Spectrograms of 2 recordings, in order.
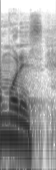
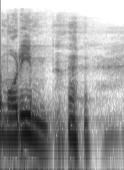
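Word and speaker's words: מורים: Agradece por tus morés, por tus no por tus morés, no se dice morés, se dice morim.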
